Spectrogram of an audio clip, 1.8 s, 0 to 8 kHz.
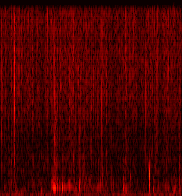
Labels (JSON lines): {"label": "biophony, sea urchins (Echinidae)", "recorder": "SoundTrap 600 or HydroMoth"}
